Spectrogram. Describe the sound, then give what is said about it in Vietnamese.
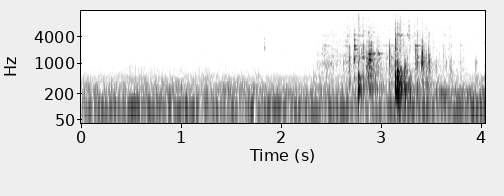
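A low rumbling drone gives way to a sudden burst of cracking and breaking in a cave wall, with sharp crackles and crumbling debris of small stones and dust peaking briefly before settling back, no voices present. “trên vách hang đang xuất hiện những tiếng vỡ nứt Bên cạnh đó cũng bắt đầu có một vài viên đá nhỏ Kèm theo bụi mù rơi xuống”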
